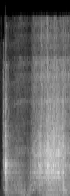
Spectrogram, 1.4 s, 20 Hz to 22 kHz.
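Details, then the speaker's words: 400 engine in a donor truck, reportedly with a rod knock, fired up: catches and settles into a steady, even run with a little valve train noise and no knocking; normal running, not a rod knock. "you don't sound like a rod knock sorry george i got a good deal and you didn't i found out the rod knock and it's not the motor we got a good 400"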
